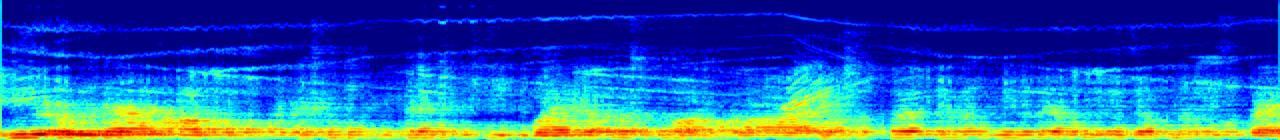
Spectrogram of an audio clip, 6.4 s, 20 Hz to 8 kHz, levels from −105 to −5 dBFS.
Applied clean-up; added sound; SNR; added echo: neural mask model DeepFilterNet 3.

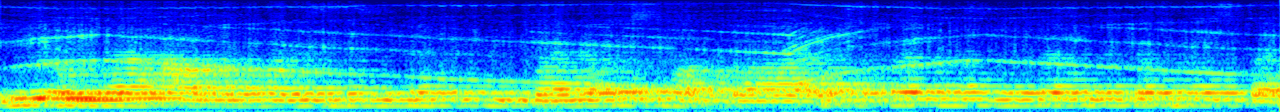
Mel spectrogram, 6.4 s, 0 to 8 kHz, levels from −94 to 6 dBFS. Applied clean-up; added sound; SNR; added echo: neural separator model SepFormer DNS4.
